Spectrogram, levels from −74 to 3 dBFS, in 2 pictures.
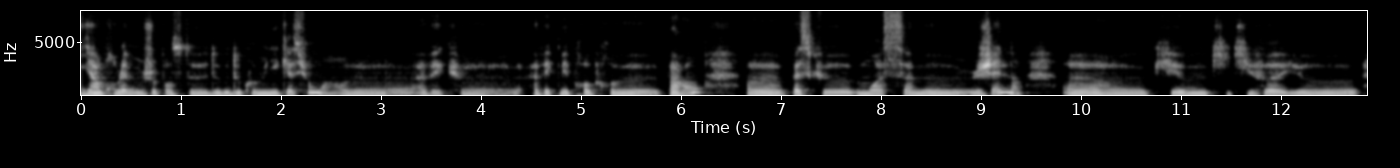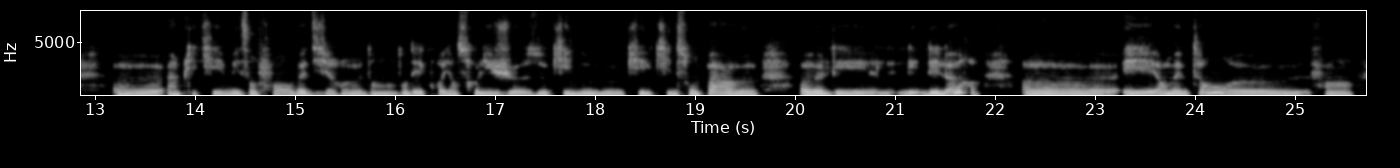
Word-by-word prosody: Il 170 - -2
y - - +5
a - - +8
un 165 - +7
problème, 175 0 0
je 155 +2 -1
pense, 165 0 -3
de 155 -2 -3
de 165 +1 -1
de 165 +1 -1
communication, 170 - +3
hein, 205 -4 -8
heu, 155 -3 -3 0.3
avec, 155 -1 -5
heu, 75 0 -8
avec 165 +1 -3
mes 165 - -1
propres, 160 -1 -4
heu, 145 - -1
parents. 200 - +3 0.5
Heu, 155 -2 +1
parce 170 -1 +4
que 185 -1 0
moi 175 +2 0
ça 175 -1 0
me 160 -1 0
gêne, 245 - +7 0.4
heu, 155 - 0 0.2
que 160 -2 +1
qu'ils 160 +1 -11
qu'ils 165 +1 -7
veuillent, 180 -2 +1
heu, 150 -1 -2 0.4
heu, 155 0 0
impliquer 175 +1 -4
mes 165 -2 -2
enfants, 180 +3 -3
on 165 - -3
va 160 0 +1
dire, 170 0 -4
heu, 150 0 -2
dans 155 0 -4
dans 160 +1 -4
des 165 0 +1
croyances 170 0 -2
religieuses 175 -2 0
qui 165 0 -1
ne 155 +1 -1
qui 160 -1 -3
qui 165 +1 -4
ne - - -1
sont 170 +1 0
pas, 170 +1 0
heu, - - -1 0.4
heu, 160 - +5
les 160 0 -1
les 170 - +1
les 170 +1 +5
leurs. 260 - +5 0.5
Heu, 155 -2 +1
et 175 -1 +3
en - - 0
même 165 0 +1
temps, 250 -1 +6
heu, 160 - 0
enfin 165 -2 -5
165 Hz, 155 wpm, -21 LUFS, 155-175 Hz, 0.5 s, a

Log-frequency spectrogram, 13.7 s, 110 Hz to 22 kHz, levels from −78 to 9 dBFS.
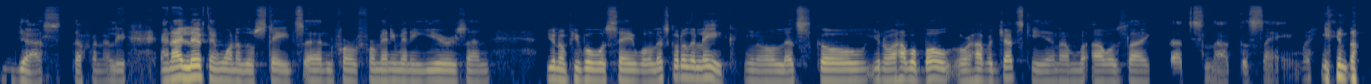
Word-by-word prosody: Yes, 125 -3 -4
definitely, 130 +1 -10 0.3
and 140 +3 +2
I 165 - +12
lived 175 +1 +9
in 145 - 0
one 140 -1 -1
of 130 - -3
those 130 -1 -2
states 65 -1 -5
and 135 0 -4
for 135 -2 -4
for 140 - -7
many 140 0 -3
many 135 -1 -4
years, 135 0 -2
and, 130 0 -8 0.5
you 160 - +2
know, 140 -2 +1
people 145 0 +2
will 140 -1 +1
say, 140 -2 0
"Well, 135 0 -3
let's 145 +2 -3
go 170 - -1
to 175 - +3
the 165 - +3
lake," 160 -6 0
you 135 -1 -10
know, 130 0 -5
"Let's 130 0 -3
go," 140 0 +2
you 155 - -7
know, 145 0 0
"have 155 0 +3
a 150 - +5
boat 150 +1 +3
or 135 0 -3
have 145 0 0
a 140 - -3
jet 165 +5 -2
ski," 130 -2 -9
and 130 +1 -10
I'm 130 +1 -9
I 130 0 0
was, 130 0 -6
like, 130 -1 -4 0.2
"That's - - -8
not - - -14
the - - -12
same," - - -13 0.2
you 180 -3 +3
know. 160 -1 +5
135 Hz, 230 wpm, -25 LUFS, 130-145 Hz, 0.5 s, I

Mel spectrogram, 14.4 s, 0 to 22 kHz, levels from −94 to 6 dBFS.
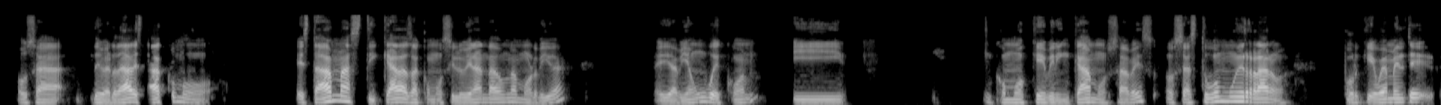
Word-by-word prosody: O 115 -1 -6
sea, 110 -3 -1 0.2
de 115 - -2
verdad, 110 +7 +5
estaba 140 - +2
como 135 -11 -6 0.8
estaba - - +5
masticada, 145 - +3
o - - +2
sea, 120 -1 0
como 110 -3 -9
si 115 - -7
le 110 - -2
hubieran 125 +5 0
dado 135 0 +1
una 145 +1 -3
mordida, 105 -3 -5 0.9
eh, 105 - -6
y 105 - 0
había 105 +3 -2
un 150 +5 -3
huecón 125 -4 -3 0.3
y 115 -1 -3 1.4
y - - -14
como 115 0 -3
que 120 -1 +1
brincamos, 110 +2 0
¿sabes? 115 +10 -3
O 120 - -7
sea, 115 - -2
estuvo 140 +7 0
muy 175 0 +3
raro, 135 -8 +4 0.5
porque 115 0 -3
obviamente 140 +5 +1
120 Hz, 145 wpm, -24 LUFS, 110-140 Hz, 1.4 s, verdad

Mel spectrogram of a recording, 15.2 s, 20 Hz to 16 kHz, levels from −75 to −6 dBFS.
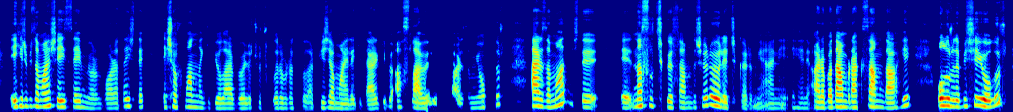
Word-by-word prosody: Eee, 200 - +1
hiçbir 225 -1 -5
zaman 215 0 +1
şeyi 200 -4 +1
sevmiyorum 185 -6 -8
bu 155 - -13
arada, 160 +7 -10
işte, 225 -3 -7 0.3
eşofmanla 195 -1 -4
gidiyorlar, 155 -1 -9
böyle, 155 0 -9
çocukları 165 0 -15
bırakıyorlar 160 0 -17
pijamayla 165 -4 -7
gider 150 - -6
gibi. - - -15
Asla - - -2
öyle - - -6
bir - - -13 0.3
tarzım 165 +2 -12
yoktur. 185 +11 -12 0.4
Her 230 -1 +8
zaman, 220 - 0
işte, 195 -10 -5 0.3
eee, - - -3
nasıl 230 +1 +1
çıkıyorsam 180 -5 -6
dışarı 235 +9 -3
öyle 225 -8 +6
çıkarım - - -14
yani. 155 0 -14 0.2
Hani, 165 0 -18
arabadan 185 +2 +4
bıraksam 185 +1 +1
dahi, 175 +10 0 0.4
olur 235 -2 +8
da 205 0 -1
bir 225 - -7
şey 235 +1 +3
olur, 220 - +4
190 Hz, 160 wpm, -26 LUFS, 165-225 Hz, 0.4 s, Her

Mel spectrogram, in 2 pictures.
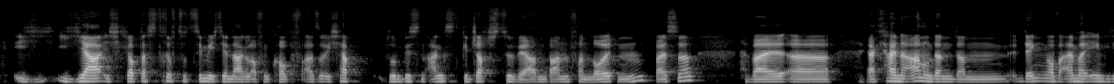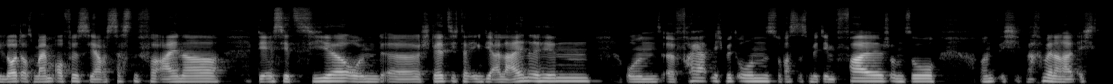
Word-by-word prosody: J 140 -4 -5 0.5
ja, 140 -1 +10
ich 140 0 -7
glaube, 135 -1 +1
das 135 -1 -2
trifft 155 -6 -5
so 135 - -8
ziemlich 135 0 -1
den 130 -1 -1
Nagel 120 0 +2
auf 120 - -4
den 120 - -8
Kopf. 125 0 -5
Also, 135 - -4
ich 130 +2 -7
habe 140 0 +1 0.2
so 135 - -1
'n 130 - -4
bisschen 135 0 -4
Angst, 135 +1 -3
gejudged 130 -1 -1
zu 130 -3 -3
werden 115 +1 +1
dann 115 +2 -1
von 120 -2 -4
Leuten, 130 +9 0
weißt 120 +6 +1
du? 180 +3 +2 0.5
Weil, 125 0 +7
äh, - - +2
ja, 120 +1 +2
keine 135 0 +5
Ahnung, 155 -4 +5
dann 125 -2 +1
dann 120 +1 -4
denken 140 +2 -2
auf 140 0 0
einmal 135 0 +2
irgendwie 135 -2 -2
die 125 - -6
Leute 135 +2 +3
aus 135 - -8
meinem 130 +2 +1
Office: 140 +1 -4
„Ja, 120 -2 0
was 120 +1 -9
ist 120 - -9
das 130 - -9
denn 140 - -10
für 135 - -6
einer? 130 +1 +1 0.3
Der 130 - -1
ist 130 0 -4
jetzt 130 -1 -5
hier 145 +1 +3
und, 130 -2 -2
äh, 120 -2 -3
stellt 140 +4 -1
sich 140 -2 -10
da 135 - -6
irgendwie 130 +1 -5
alleine 135 +7 +1
hin 150 0 -1 0.3
und, 125 0 -5
äh, 120 - -3
feiert 150 +4 -4
nicht 140 -1 -8
mit 145 0 -6
uns. 145 -1 -1
So, 130 -2 -17
was 125 +2 -10
ist 135 +1 -16
mit 130 -1 -9
dem 120 -1 -4
falsch?“ 145 +1 +4
Und 135 -2 -5
so. 140 -1 0 0.4
Und 135 +2 -8
ich - - -12
mache 160 - -9
mir 150 - +2
da 130 - +3
halt 120 0 0
echt - - -12
135 Hz, 225 wpm, -25 LUFS, 125-140 Hz, 0.5 s, ja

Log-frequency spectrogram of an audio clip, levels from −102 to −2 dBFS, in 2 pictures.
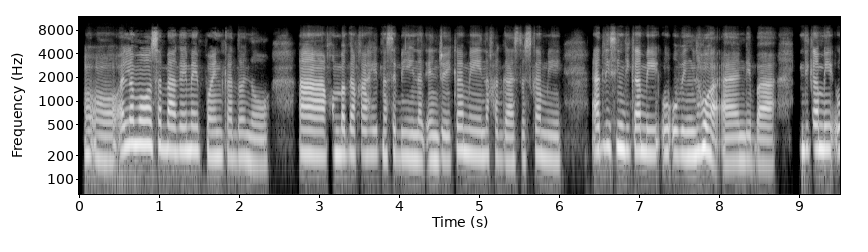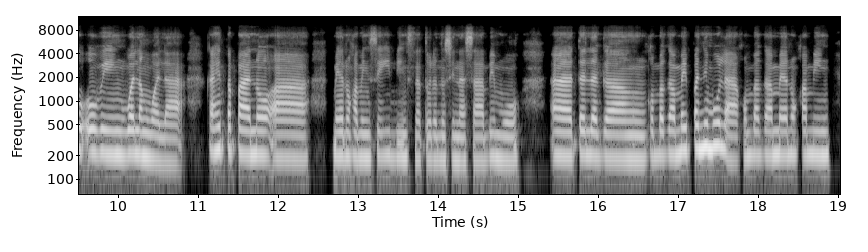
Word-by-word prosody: Oo, 185 -4 -1
alam 275 +3 +5
mo 275 0 +8
sabagay 240 -3 +3
may 235 -1 +2
point 200 -2 -1
ka 200 -1 -5
do'n, 195 0 -4
'no? 165 -2 -5 0.3
Ah, 210 -1 +6
kumbaga, 215 0 0
kahit 210 0 -4
na 200 - -3
sabihin, 195 -2 -2
nag-enjoy 180 +1 -2
kami, 215 -2 0
nakagastos 185 -3 -5
kami, 190 -4 -3 0.4
at 235 +3 +1
least 255 0 0
hindi 240 -2 +6
kami 230 -2 +3
uuuwing 210 -2 +1
luhaan, 175 -7 +4
'di 180 - -5
ba? 160 -1 0 0.2
Hindi 240 0 -1
kami 245 0 +5
uuwing 215 -2 -1
walang-wala. 185 -6 -1 0.3
Kahit 235 +2 -1
papano, 210 -3 +1
ah, 185 -1 0 0.3
mayroon 195 0 -3
kaming 190 -1 -4
savings 195 -1 -7
na 180 - -6
tulad 180 0 -7
no'ng 180 - -5 0.2
sinasabi 175 +2 -4
mo. 180 -1 -5 0.3
Ah, 200 -1 +2
talagang 190 -2 -1
kumbaga 200 +1 -2
may 230 +2 0
panimula, 245 -6 +2
kumbaga 205 +1 -4
mayroon 205 0 -2
kaming, 205 0 -3
205 Hz, 155 wpm, -22 LUFS, 185-220 Hz, 0.4 s, mo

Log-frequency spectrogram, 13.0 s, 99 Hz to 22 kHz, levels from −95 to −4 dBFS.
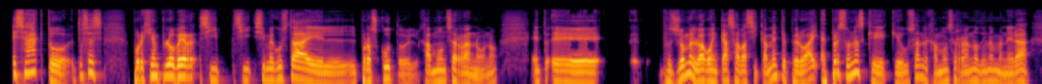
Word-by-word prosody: Exacto. 195 - +1
Entonces, 185 +2 -3 0.4
por 140 - +2
ejemplo, 170 +4 +3
ver 165 0 +7
si 135 -4 -5
si 135 -2 -8
si 150 - -3
me 135 - 0
gusta 145 0 +4
el 105 -2 -2
prosciutto, 125 -6 -1
el 90 - -12
jamón 120 +2 -2
serrano, 100 -9 -1
¿no? 105 +7 -9 0.4
Ento 115 -2 -6
eh, 110 -2 +2 0.3
eh, 435 -1 -14 0.3
pues, 120 -2 -6
yo 155 +7 +4
me 200 - +3
lo 125 - +5
hago 125 0 +5
en 120 - -1
casa, 125 +1 0
básicamente, 160 +8 -2
pero 115 +1 +1
hay 155 - +1
hay - - -1
personas 215 0 0
que 105 - -4
que 100 - -3
usan 135 +11 -4
el 135 - -6
jamón 110 +2 -5
serrano 120 -1 -4
de 110 - -6
una 125 +2 -4
manera 110 +2 -1
125 Hz, 185 wpm, -23 LUFS, 110-155 Hz, 0.4 s, ver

